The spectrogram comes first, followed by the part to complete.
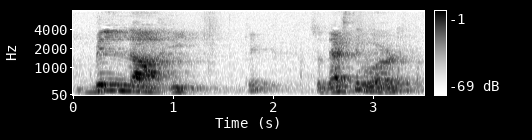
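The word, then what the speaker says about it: بِاللَّهِ: Okay, so that's the reason we combine this B with lam. Billahi.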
